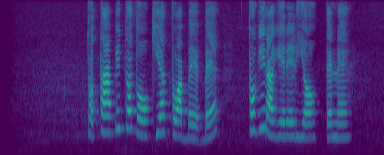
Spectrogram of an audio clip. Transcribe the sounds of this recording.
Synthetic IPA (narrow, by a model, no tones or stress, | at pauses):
totabitoðokiatwabɛbɛ | toɣiɾaɣeɾeɾiɔtɛnɛ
